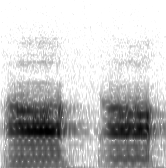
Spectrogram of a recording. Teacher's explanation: There's a stretched voice of fatha, is how alif is made. You stretch the fatha equal to two fathas, and that becomes alif.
